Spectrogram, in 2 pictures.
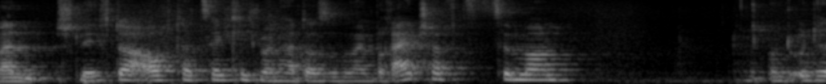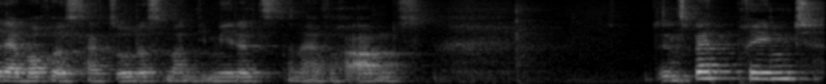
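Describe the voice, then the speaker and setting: Amid noticeable background noise and audible room echo, a woman with a fairly low pitch and lively intonation talks at a moderate pace with long, frequent pauses. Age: 20s. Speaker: dual-study student in social pedagogy. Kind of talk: casual interview.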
